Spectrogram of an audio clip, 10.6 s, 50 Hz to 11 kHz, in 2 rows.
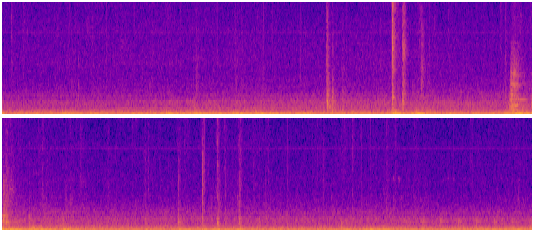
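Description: Low, steady road and tyre rumble inside the cabin of a Toyota Tercel converted to 72-volt battery-electric drive, with no engine running. A few brief knocks come through, the loudest about four and five seconds in.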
